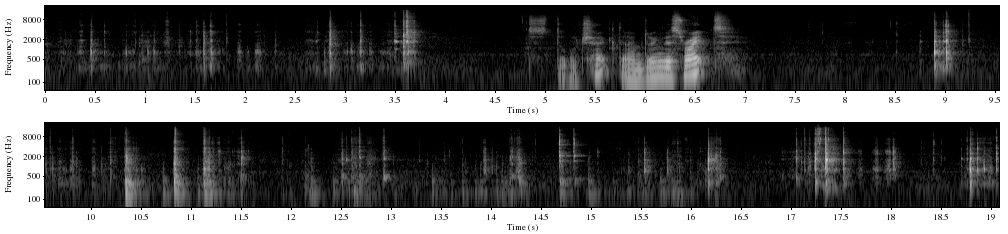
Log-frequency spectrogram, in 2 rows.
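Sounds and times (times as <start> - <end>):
watch handling clicks and rattles: 13.6 - 19.0.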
